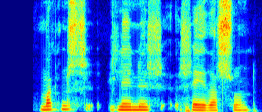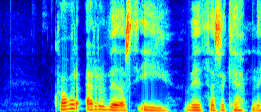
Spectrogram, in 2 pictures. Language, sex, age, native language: Icelandic, female, 20-29, Icelandic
